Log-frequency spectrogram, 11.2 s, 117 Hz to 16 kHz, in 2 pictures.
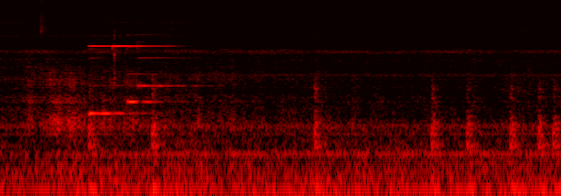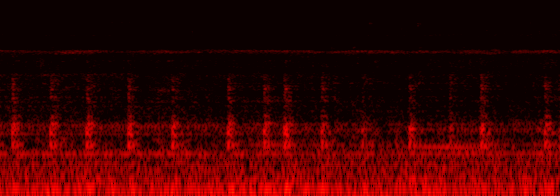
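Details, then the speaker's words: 2024 Ford F-250 Super Duty 6.7L diesel, fuel filter change: priming the lift pump with the key, fifth cycle; steady electric pump hum with irregular ticks and pops as trapped air still sputters through the fuel filter. "okay I hear the fuel filter sputtering just a little bit not bad that's five all right we're going to do this about six times until we get it right I still hear it sputtering"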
